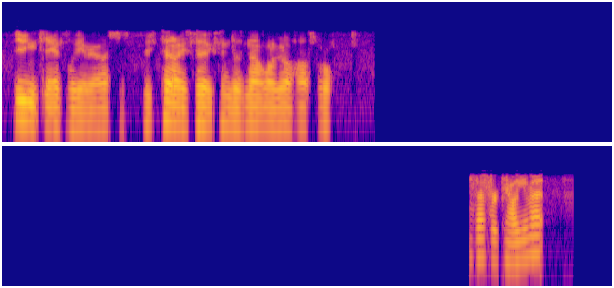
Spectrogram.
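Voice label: Raleigh Police Southeast District Dispatch, p25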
